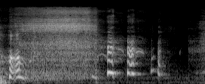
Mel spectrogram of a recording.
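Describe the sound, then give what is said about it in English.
A person who has been crying blows their nose: a long, hissing blow lasting under a second, followed by a few short, choppy voiced sniffs or shaky laughs. “I'm going to blow my nose.”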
